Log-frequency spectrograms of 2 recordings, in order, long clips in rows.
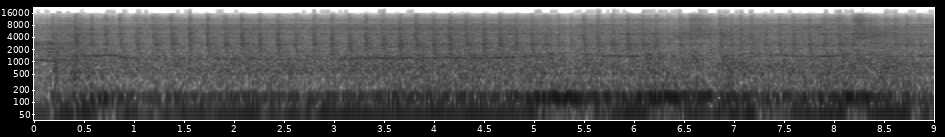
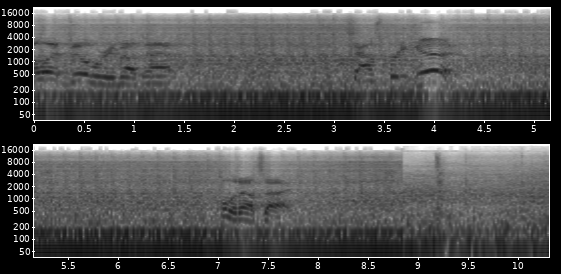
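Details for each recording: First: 1964 Chevy C10 with a tired 350 small-block V8, after installing new true dual exhaust on ram's horn manifolds: a lumpy V8 idle with a fast, sharp ticking at about 3–4 per second. The fuel pump is loud. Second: 1964 Chevy C10 with a somewhat tired small-block 350, Rams Horn manifolds and new true dual exhaust with Thrush mufflers; deep, even V8 idle burble, fuel pump now noticeably loud; normal idle.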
